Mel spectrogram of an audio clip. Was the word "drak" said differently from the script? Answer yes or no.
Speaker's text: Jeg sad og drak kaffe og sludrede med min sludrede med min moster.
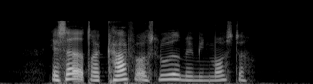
no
